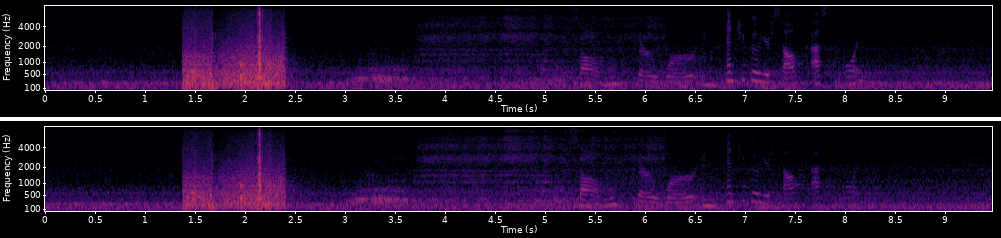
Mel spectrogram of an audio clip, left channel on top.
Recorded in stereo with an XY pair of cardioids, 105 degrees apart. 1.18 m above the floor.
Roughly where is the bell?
Ahead left.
